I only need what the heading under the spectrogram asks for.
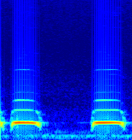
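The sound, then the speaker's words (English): A great horned owl hoots twice, each call a deep, steady, low-pitched note about half a second long, separated by a short pause, clear with no voices. “But perhaps the greatest enemy and rival of the red-tailed hawk is the great horned owl.”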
